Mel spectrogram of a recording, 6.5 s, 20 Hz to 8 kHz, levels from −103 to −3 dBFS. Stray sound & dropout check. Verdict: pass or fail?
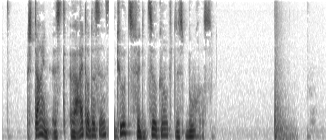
fail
